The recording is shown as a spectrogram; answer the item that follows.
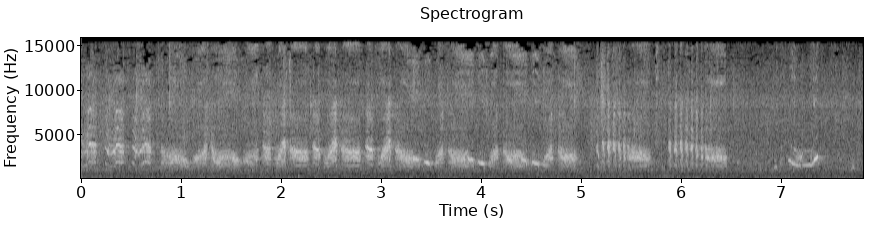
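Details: Chinese hwamei, a caged wild-caught fighter of three seasons, sings on a table with a slightly hoarse voice: a long, nearly continuous stream of fast, loud, varied whistled and warbled notes, closing with a twisted whistle.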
